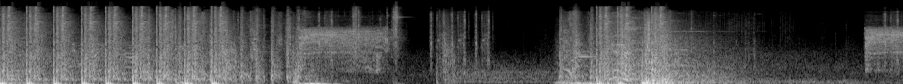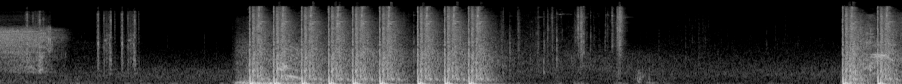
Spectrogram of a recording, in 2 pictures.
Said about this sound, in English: Well, that's a shotgun.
